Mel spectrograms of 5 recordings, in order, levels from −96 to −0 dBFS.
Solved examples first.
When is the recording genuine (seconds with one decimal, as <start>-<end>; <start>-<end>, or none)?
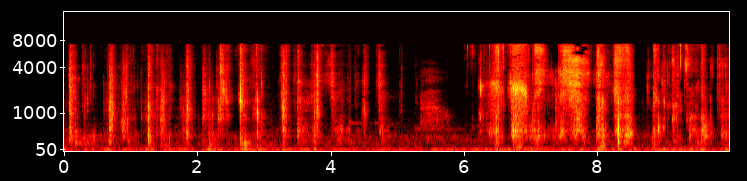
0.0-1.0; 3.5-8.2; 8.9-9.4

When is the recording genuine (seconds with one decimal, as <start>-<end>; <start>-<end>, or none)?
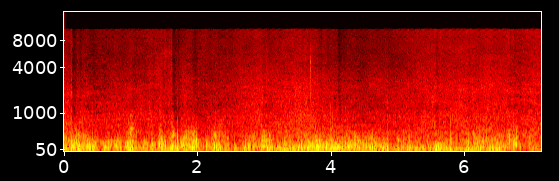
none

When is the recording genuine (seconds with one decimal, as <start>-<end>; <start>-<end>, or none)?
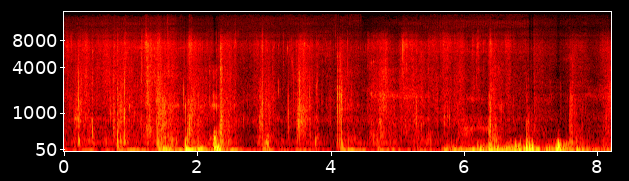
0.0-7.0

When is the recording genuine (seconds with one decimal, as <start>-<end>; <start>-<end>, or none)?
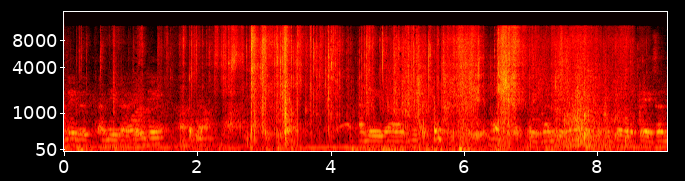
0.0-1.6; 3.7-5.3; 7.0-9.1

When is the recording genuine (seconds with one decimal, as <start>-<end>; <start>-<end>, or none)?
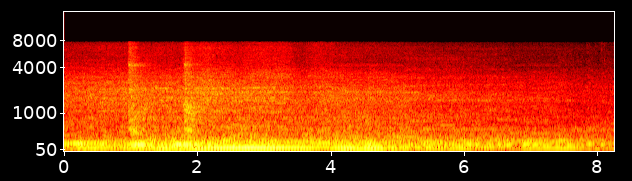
0.0-4.0; 5.1-6.7; 7.4-8.3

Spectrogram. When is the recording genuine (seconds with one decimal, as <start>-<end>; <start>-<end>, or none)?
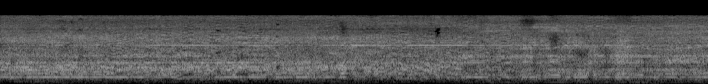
0.7-2.8; 3.8-5.1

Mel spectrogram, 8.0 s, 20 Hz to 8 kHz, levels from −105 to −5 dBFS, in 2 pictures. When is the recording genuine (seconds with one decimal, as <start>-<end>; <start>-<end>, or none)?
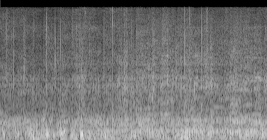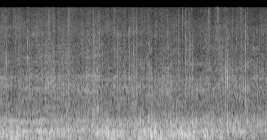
none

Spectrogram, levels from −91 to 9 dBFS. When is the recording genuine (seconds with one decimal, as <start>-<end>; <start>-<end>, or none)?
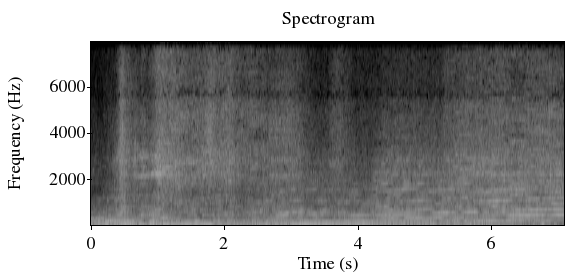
1.0-2.1; 3.1-5.4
